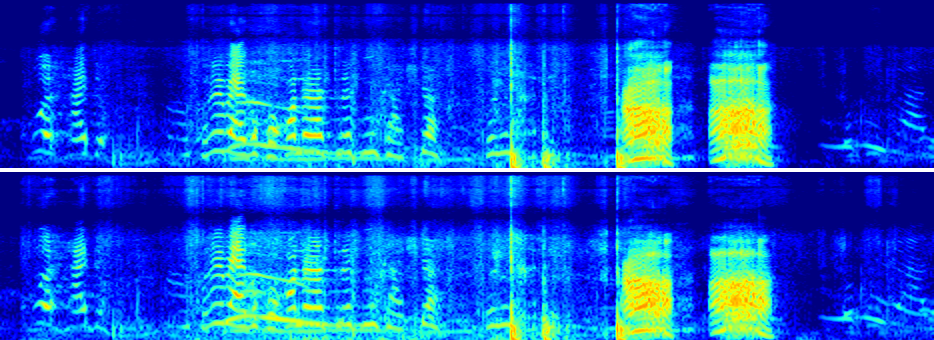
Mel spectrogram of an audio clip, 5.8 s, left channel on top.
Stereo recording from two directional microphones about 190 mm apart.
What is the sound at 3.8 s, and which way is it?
Groan, 40° left (ahead or behind).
